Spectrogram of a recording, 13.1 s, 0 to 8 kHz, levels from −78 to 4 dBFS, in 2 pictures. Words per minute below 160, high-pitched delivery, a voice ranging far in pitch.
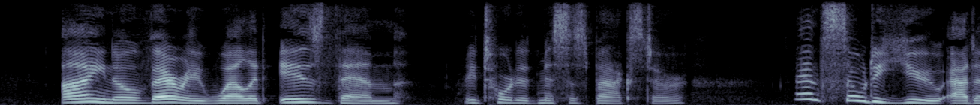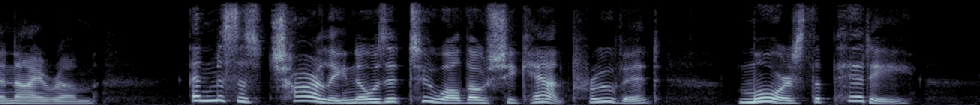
Yes: slow, 135 wpm; high, 200 Hz; wide, 6.8 semitones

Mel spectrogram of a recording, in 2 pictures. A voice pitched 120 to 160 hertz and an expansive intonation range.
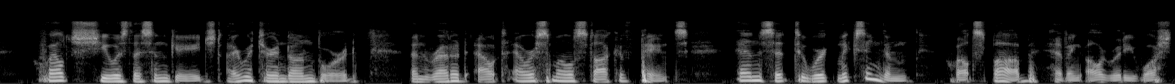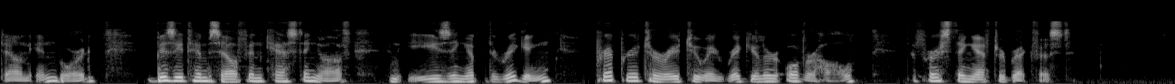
Yes: low, 135 Hz; wide, 5.9 semitones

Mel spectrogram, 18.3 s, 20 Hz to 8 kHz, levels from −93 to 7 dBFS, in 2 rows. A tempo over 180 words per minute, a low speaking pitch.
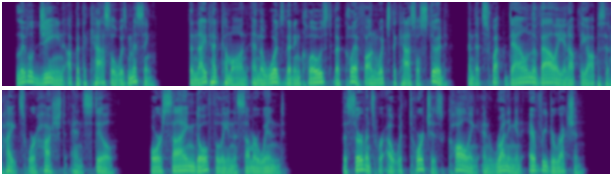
Yes: average, 195 wpm; very low, 95 Hz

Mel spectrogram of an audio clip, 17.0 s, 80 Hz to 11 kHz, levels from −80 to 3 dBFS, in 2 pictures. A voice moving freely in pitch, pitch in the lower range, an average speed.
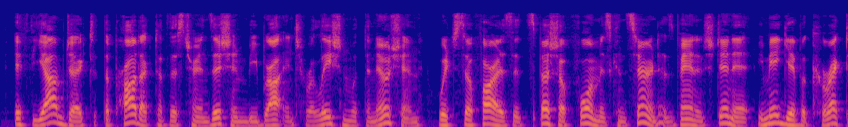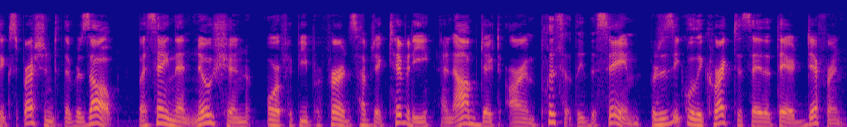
No: wide, 6.0 semitones; low, 130 Hz; fast, 230 wpm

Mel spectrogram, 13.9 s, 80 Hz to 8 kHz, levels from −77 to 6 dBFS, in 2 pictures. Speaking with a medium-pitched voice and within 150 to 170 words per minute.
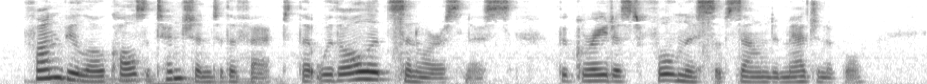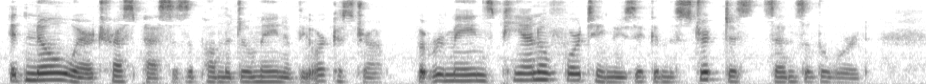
Yes: medium, 180 Hz; average, 165 wpm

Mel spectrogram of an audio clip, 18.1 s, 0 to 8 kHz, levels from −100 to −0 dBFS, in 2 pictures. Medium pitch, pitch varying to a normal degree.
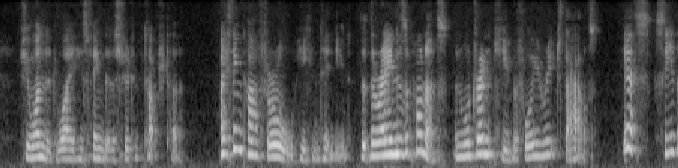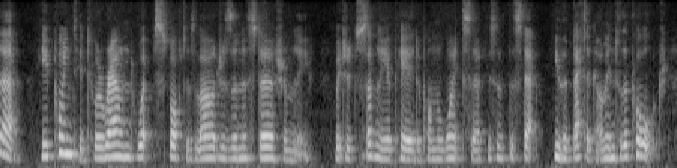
No: high, 200 Hz; average, 4.0 semitones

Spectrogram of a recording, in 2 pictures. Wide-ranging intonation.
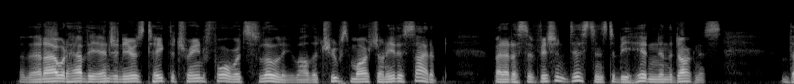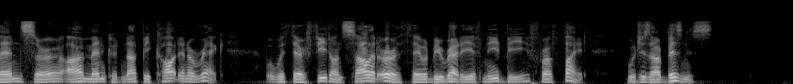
No: average, 3.1 semitones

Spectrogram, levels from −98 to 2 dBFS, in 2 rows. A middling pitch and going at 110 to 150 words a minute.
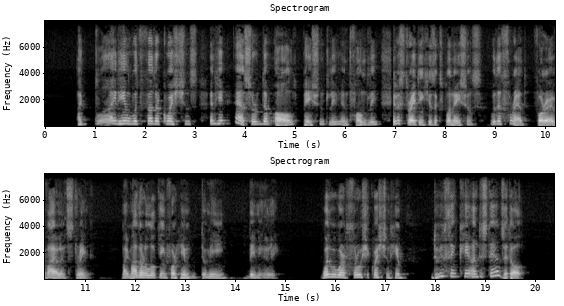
Yes: medium, 160 Hz; slow, 135 wpm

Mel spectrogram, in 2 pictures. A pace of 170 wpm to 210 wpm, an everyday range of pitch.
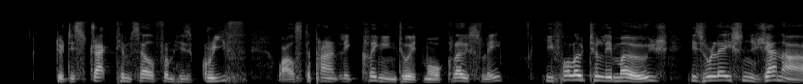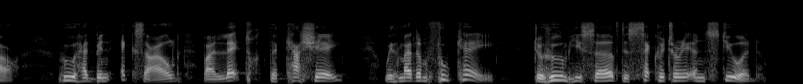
No: average, 145 wpm; average, 3.9 semitones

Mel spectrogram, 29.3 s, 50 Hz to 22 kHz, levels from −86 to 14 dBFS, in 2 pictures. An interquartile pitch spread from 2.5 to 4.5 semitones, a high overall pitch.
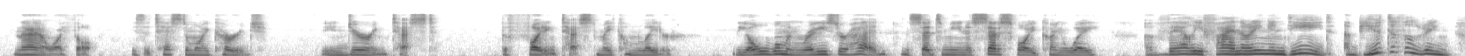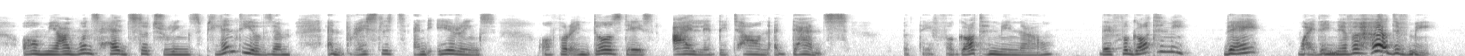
Yes: average, 4.2 semitones; high, 195 Hz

